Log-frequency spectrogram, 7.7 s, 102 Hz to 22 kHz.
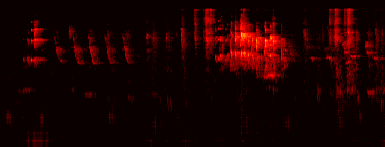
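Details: Budgerigars recorded on 25 September 2023 in Larkana, Sindh: a quick series of short rising chirps, then dense overlapping chatter and a burst of broadband rustle, with faint low rumble.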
